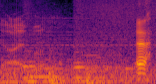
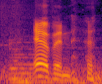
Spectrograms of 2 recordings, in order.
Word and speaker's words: Ivan: You might have saved my life today, so ask away, Ivan. Evan. It's pronounced Evan. The short guttural.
